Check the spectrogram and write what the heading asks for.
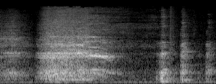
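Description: A man's forceful, cough-like huff of breath lasting under a second, followed by a few short clicks near the end.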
